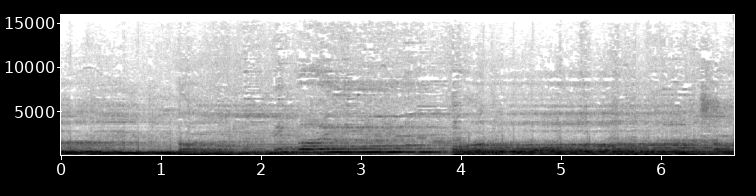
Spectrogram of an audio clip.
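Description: Live singing with acoustic guitar accompaniment, sung in long held notes that slide between pitches. New phrases start about a second in and again about four seconds in.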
